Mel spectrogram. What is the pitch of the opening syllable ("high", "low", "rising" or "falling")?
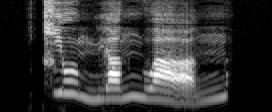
falling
